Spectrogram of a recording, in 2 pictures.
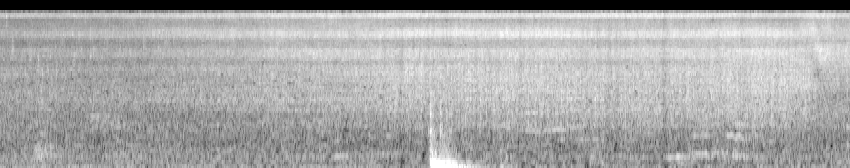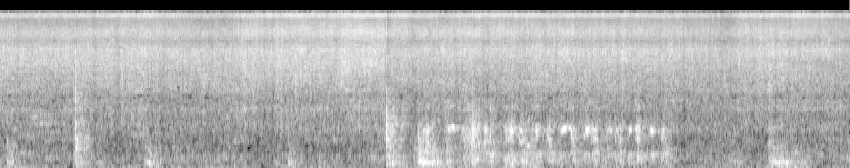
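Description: Chopped bitter gourd sizzling in hot oil in an aluminium pan, the sizzle building over the first few seconds after the oil goes in. A slotted metal spoon stirs and scrapes the pieces against the pan, with one loud knock about four seconds in.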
